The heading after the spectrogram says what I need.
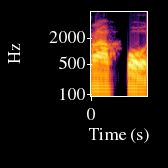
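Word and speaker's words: rapport: disebut dengan rapuh nih tulisannya raport bacanya Rapopo ya gitu Ini adalah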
